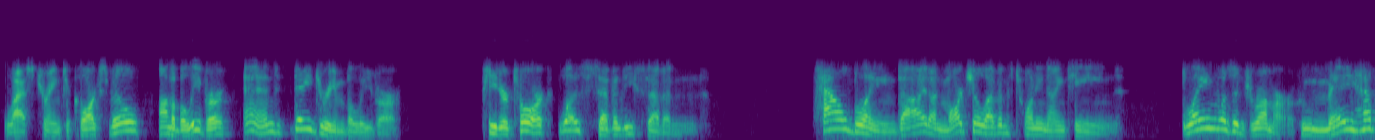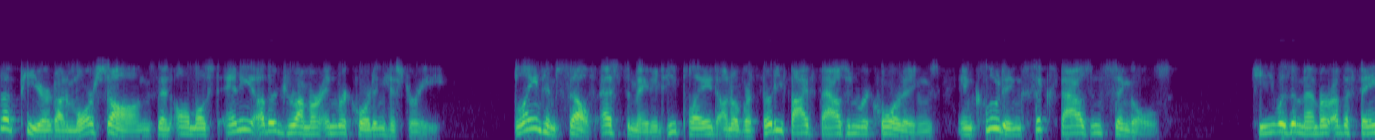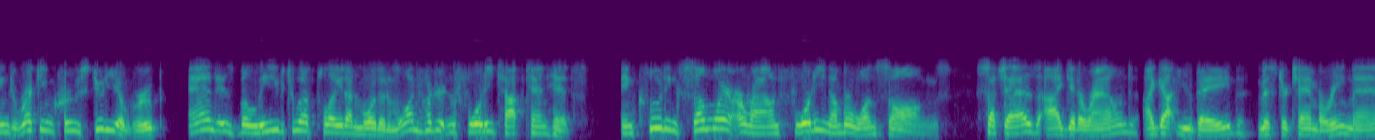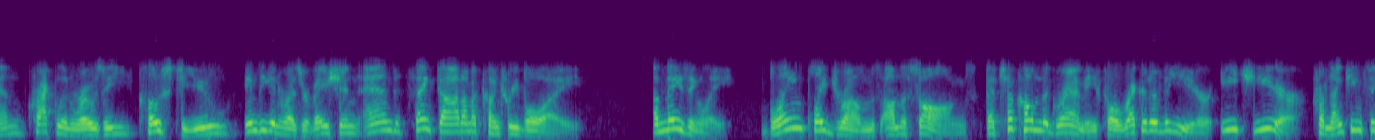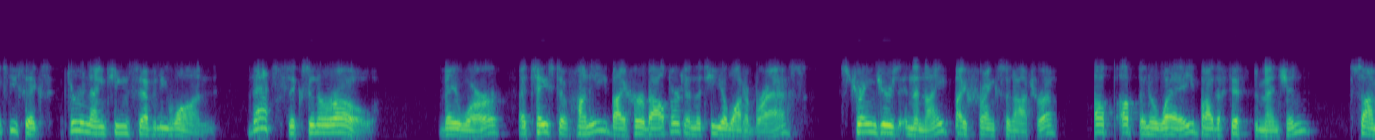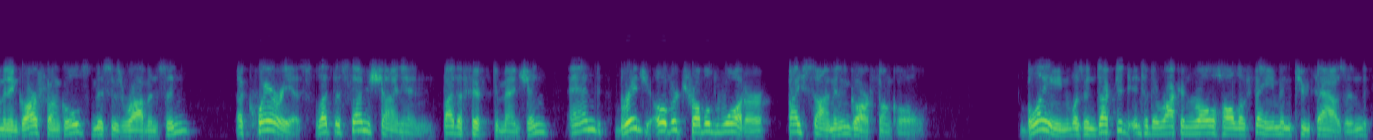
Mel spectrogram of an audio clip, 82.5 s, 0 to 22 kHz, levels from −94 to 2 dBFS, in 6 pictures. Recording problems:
phone-call audio; poor line
uneven, jittery; strongly; from 1.5 s to 1:21

